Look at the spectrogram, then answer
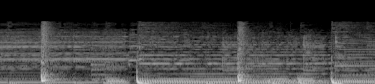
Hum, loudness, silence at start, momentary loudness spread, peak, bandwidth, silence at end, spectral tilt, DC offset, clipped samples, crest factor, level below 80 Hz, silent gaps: none; -23 LUFS; 0 s; 6 LU; -4 dBFS; 8 kHz; 0 s; -5.5 dB/octave; under 0.1%; under 0.1%; 18 dB; -30 dBFS; none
